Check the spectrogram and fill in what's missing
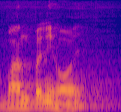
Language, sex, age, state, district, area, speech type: Assamese, male, 30-45, Assam, Goalpara, urban, spontaneous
